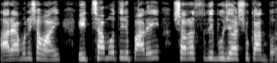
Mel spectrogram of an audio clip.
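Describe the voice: The voice has a clear, smooth, fairly bright tone. Intonation stays fairly even at a moderate pace.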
